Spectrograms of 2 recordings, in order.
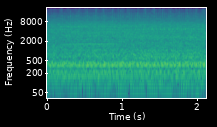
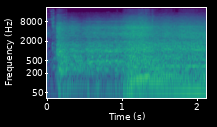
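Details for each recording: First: Mazda 121 Demio on a long trip, before an oil change to thicker oil: light quick ticking over a quiet steady idle; top-end ticking, cause not yet identified. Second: Mazda 121 Demio just after an oil-change service: the starter catches quickly, then the engine settles into a smooth, even idle with no knocks or ticks; normal start and idle.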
